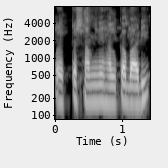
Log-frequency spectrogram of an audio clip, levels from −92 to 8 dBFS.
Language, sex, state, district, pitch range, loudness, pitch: Bengali, female, West Bengal, Paschim Medinipur, 160-175 Hz, -18 LUFS, 165 Hz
